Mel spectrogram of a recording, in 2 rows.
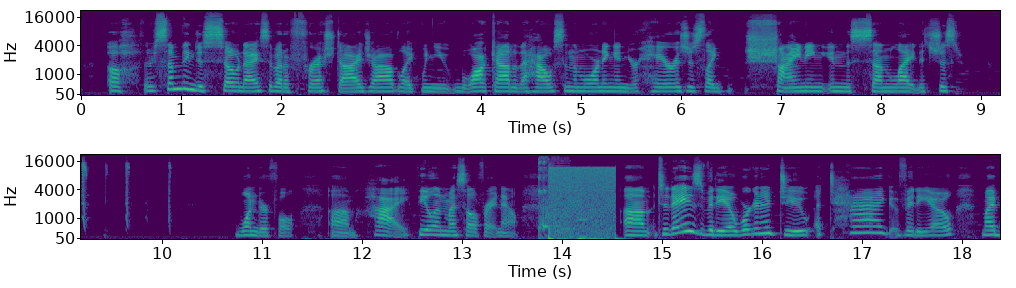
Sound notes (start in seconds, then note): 9.1 kisses; 13.8 static buzzes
